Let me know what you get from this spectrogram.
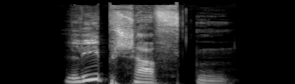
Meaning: plural of Liebschaft
- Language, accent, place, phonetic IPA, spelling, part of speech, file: German, Germany, Berlin, [ˈliːpʃaftn̩], Liebschaften, noun, De-Liebschaften.ogg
